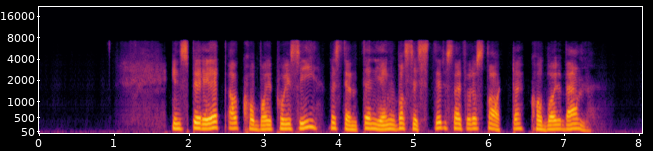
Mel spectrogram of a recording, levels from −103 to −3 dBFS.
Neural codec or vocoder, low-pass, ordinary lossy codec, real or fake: codec, 16 kHz, 2 kbps, FreqCodec, smaller model; 7.2 kHz; none; fake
